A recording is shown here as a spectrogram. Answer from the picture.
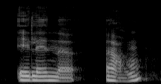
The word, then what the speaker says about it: Elaine Aron: est tiré des travaux de la psychologue américaine Hélène Aron, alors je le prononce à la française. Hein. Donc ça s'écrit E-L-A-I-N-E. Euh, e. Son nom de famille c'est A-R-O-N.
